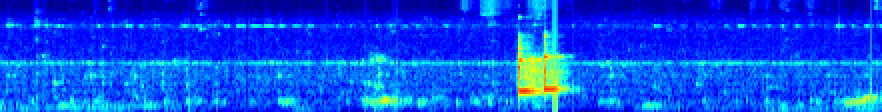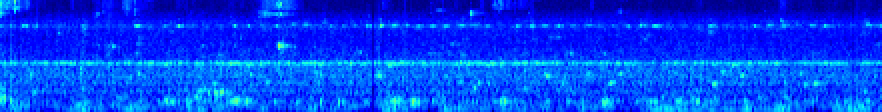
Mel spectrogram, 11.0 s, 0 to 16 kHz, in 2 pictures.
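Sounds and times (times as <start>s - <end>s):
two-note electronic beep: 3.2s - 3.6s.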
